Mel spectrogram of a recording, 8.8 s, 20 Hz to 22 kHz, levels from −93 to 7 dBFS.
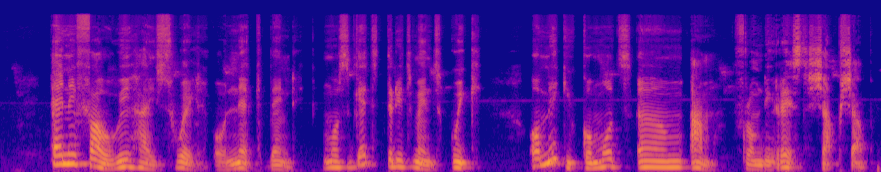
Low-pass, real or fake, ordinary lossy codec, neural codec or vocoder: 14.4 kHz; real; Opus, 24 kbps; none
